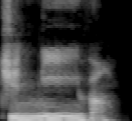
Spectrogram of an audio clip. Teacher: This word has three syllables, and the middle one is stressed. Geneva. Notice that the middle syllable is a long E sound.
